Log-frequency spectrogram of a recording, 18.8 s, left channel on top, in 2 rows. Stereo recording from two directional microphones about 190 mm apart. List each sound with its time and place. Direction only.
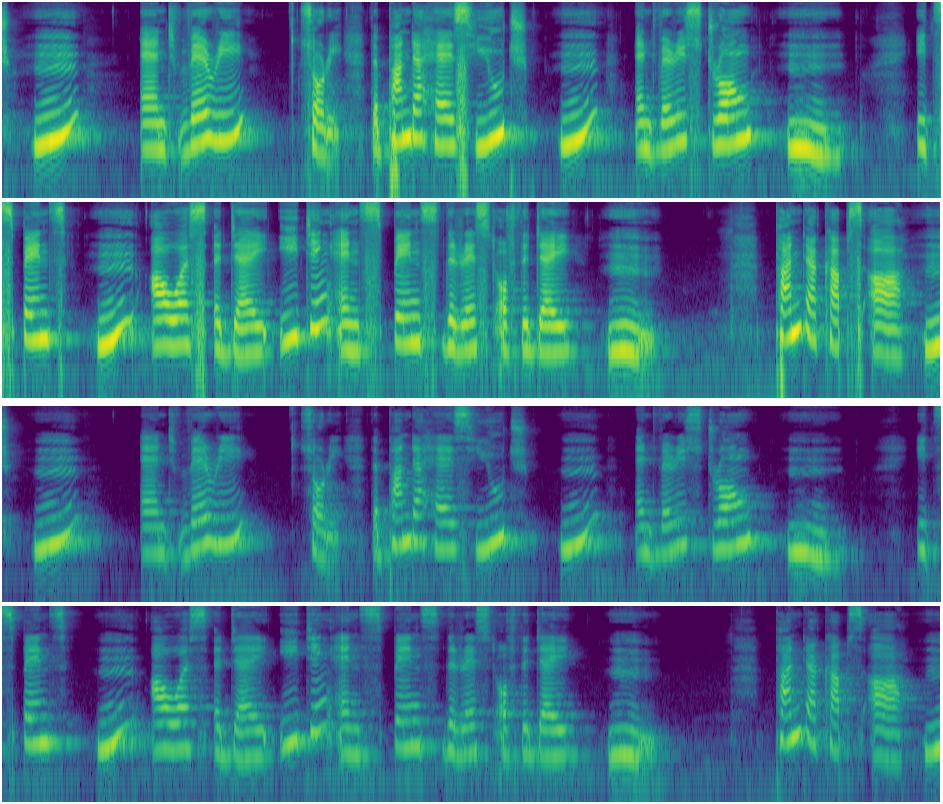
0.0 s a woman's voice: 50° left (ahead or behind)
